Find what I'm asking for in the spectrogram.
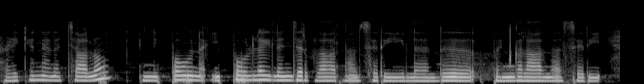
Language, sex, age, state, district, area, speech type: Tamil, female, 18-30, Tamil Nadu, Namakkal, urban, spontaneous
